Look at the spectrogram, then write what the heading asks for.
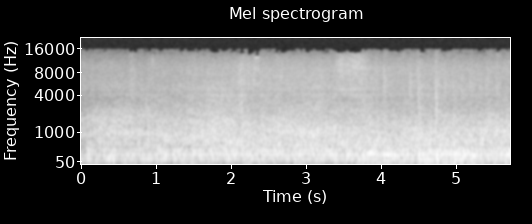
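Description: Car engine running steadily, a constant low rumble with a slight rise in level about halfway through.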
